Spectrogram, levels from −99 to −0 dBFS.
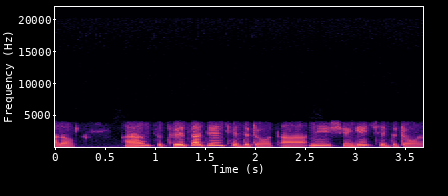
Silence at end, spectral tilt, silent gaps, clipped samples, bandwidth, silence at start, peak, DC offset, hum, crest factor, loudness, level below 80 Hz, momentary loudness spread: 0 s; -8.5 dB/octave; none; under 0.1%; 4.3 kHz; 0 s; -14 dBFS; under 0.1%; none; 20 dB; -34 LUFS; -80 dBFS; 8 LU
